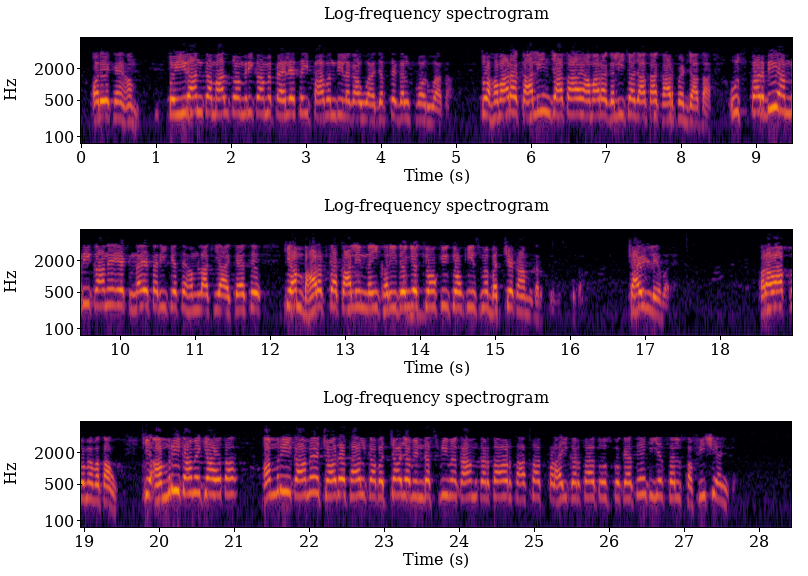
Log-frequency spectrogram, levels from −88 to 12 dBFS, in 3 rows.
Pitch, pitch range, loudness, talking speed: 270 Hz, 250-295 Hz, -23 LUFS, 215 wpm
